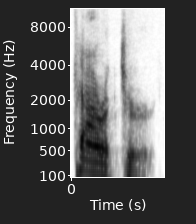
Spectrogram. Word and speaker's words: character: repeating of ami please character character character character okay this ch is pronounced like k and the same happens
